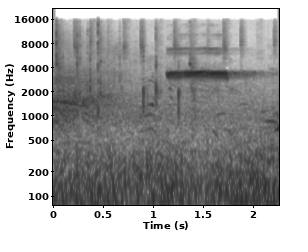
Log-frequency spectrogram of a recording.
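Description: Referee's whistle blown once about a second in: a single steady blast of about half a second that fades away, stopping play for offside. A steady low rumble runs underneath.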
